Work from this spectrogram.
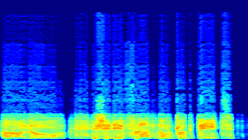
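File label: French on fire mood low; War Thunder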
